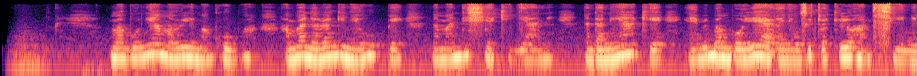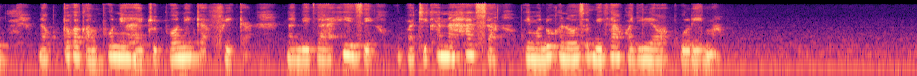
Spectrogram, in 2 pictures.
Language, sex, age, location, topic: Swahili, female, 25-35, Dar es Salaam, agriculture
